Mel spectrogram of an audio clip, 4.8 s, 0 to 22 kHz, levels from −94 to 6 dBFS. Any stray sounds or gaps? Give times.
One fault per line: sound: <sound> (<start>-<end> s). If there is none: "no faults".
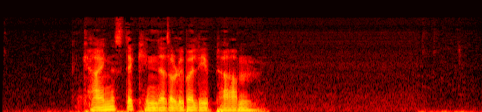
no faults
